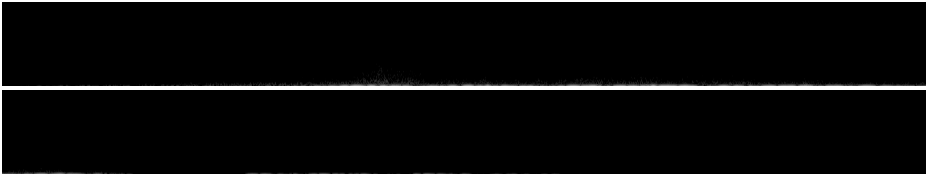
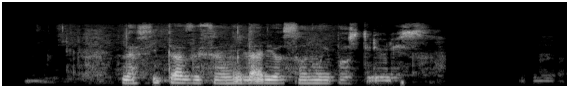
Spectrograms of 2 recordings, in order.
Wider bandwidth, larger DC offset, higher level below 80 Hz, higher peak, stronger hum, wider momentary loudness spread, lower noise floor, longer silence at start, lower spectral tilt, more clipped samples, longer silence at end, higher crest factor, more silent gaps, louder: second, 2.5 kHz vs 8.4 kHz; neither; about the same, -62 dBFS vs -66 dBFS; second, -28 dBFS vs -4 dBFS; neither; second, 8 LU vs 20 LU; about the same, -87 dBFS vs under -90 dBFS; first, 1.7 s vs 0.3 s; first, -7.5 dB/octave vs -3.5 dB/octave; neither; first, 4.55 s vs 0.2 s; about the same, 16 dB vs 20 dB; second, 11.41-11.51 s vs 4.45-5.16 s, 5.24-5.30 s; second, -65 LUFS vs -21 LUFS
